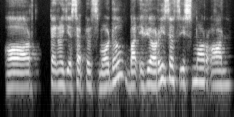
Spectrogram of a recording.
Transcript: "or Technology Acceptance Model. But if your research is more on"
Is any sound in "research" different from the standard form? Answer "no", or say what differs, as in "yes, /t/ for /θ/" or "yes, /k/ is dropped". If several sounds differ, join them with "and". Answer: yes, /s/ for /tʃ/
